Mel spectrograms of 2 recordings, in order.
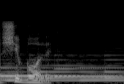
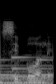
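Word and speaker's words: Shibboleth: um teste de pronúncia os gitas pediam que cada fugitivo dissesse a palavra shibo os efraimitas devido ao sutaque pronunciavam sibo revelando sua identidade e cerca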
